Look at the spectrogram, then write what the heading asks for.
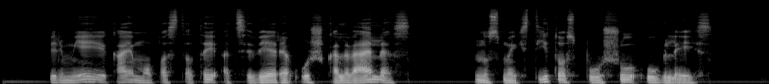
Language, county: Lithuanian, Vilnius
